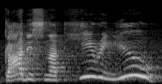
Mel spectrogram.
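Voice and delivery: imitated taunting verdict; mock chiding. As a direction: jeer it as a mocking unbeliever would. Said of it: "They are chiding the Christians".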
